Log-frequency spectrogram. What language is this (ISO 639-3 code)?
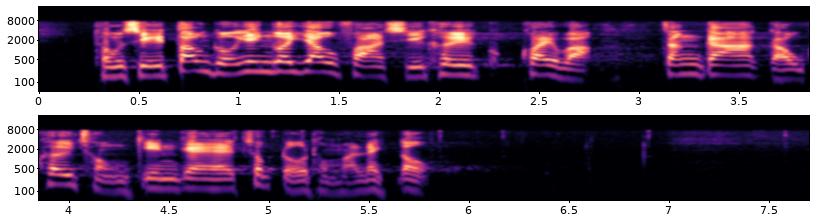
yue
